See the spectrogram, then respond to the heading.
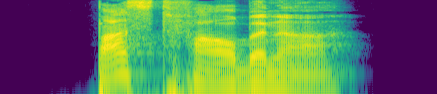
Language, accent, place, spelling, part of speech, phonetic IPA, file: German, Germany, Berlin, bastfarbener, adjective, [ˈbastˌfaʁbənɐ], De-bastfarbener.ogg
- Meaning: inflection of bastfarben: 1. strong/mixed nominative masculine singular 2. strong genitive/dative feminine singular 3. strong genitive plural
